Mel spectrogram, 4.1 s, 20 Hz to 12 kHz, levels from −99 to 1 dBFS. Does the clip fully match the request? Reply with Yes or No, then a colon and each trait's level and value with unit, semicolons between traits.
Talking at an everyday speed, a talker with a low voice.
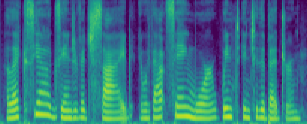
No: average, 160 wpm; high, 210 Hz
